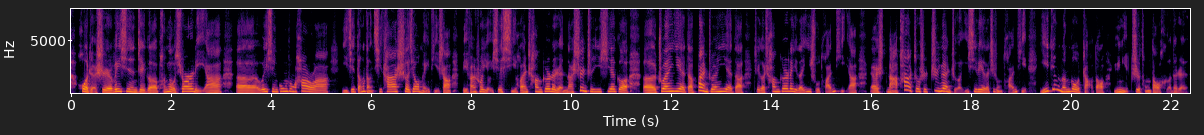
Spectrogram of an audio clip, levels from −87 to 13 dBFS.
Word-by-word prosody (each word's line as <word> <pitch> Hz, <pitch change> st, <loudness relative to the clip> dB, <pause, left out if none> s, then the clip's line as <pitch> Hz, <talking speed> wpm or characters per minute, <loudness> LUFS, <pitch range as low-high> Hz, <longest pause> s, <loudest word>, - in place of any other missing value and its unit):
或 -, -, +8 dB
者 -, -, -1 dB
是 175 Hz, -4 st, +5 dB
微 215 Hz, +7 st, +4 dB
信 225 Hz, -5 st, 0 dB
这 185 Hz, +1 st, +1 dB
个 150 Hz, -4 st, +3 dB
朋 180 Hz, +7 st, -6 dB
友 210 Hz, -7 st, +3 dB
圈 165 Hz, +10 st, -1 dB
儿 235 Hz, 0 st, +5 dB
里 185 Hz, -, -4 dB
啊， 165 Hz, +5 st, -1 dB, 0.2 s
呃， 150 Hz, -1 st, +2 dB
微 205 Hz, +5 st, +3 dB
信 215 Hz, -1 st, -2 dB
公 245 Hz, +1 st, 0 dB
众 235 Hz, -3 st, -2 dB
号 260 Hz, -, -2 dB
儿 220 Hz, -6 st, +4 dB
啊， 175 Hz, 0 st, -1 dB, 0.3 s
以 140 Hz, +1 st, -8 dB
及 205 Hz, +8 st, -1 dB
等 195 Hz, +4 st, -1 dB
等 210 Hz, -, -3 dB
其 205 Hz, -, -8 dB
他 225 Hz, +2 st, +2 dB
社 220 Hz, 0 st, 0 dB
交 225 Hz, +3 st, +1 dB
媒 -, -, -6 dB
体 190 Hz, -, -14 dB
上， 155 Hz, -4 st, 0 dB, 0.2 s
比 125 Hz, -3 st, -6 dB
方 180 Hz, +9 st, -2 dB
说 205 Hz, +3 st, -1 dB
有 175 Hz, -, -6 dB
一 -, -, -13 dB
些 185 Hz, +10 st, -3 dB
喜 180 Hz, -11 st, -4 dB
欢 170 Hz, +8 st, 0 dB
唱 200 Hz, +1 st, -3 dB
歌 235 Hz, +3 st, +4 dB
的 220 Hz, -2 st, +3 dB
人 150 Hz, -4 st, -2 dB
呢， 175 Hz, 0 st, -4 dB
甚 275 Hz, -, 0 dB
至 220 Hz, -3 st, -3 dB
一 200 Hz, 0 st, -3 dB
些 225 Hz, +3 st, 0 dB
个， 190 Hz, -6 st, +4 dB, 0.3 s
呃， 160 Hz, -1 st, +6 dB
专 245 Hz, +7 st, +4 dB
业 240 Hz, -5 st, +5 dB
的、 170 Hz, -3 st, +2 dB
半 225 Hz, -, +4 dB
专 215 Hz, +1 st, +1 dB
业 220 Hz, -5 st, +1 dB
的 140 Hz, -5 st, -1 dB, 0.2 s
这 190 Hz, -, -6 dB
个 160 Hz, -3 st, 0 dB
唱 215 Hz, +7 st, -4 dB
歌 245 Hz, +3 st, +1 dB
儿 -, -, +4 dB
类 230 Hz, -7 st, 0 dB
的 150 Hz, -1 st, 0 dB
艺 215 Hz, +7 st, -4 dB
术 160 Hz, -9 st, -9 dB
团 210 Hz, -, -5 dB
体 250 Hz, 0 st, -16 dB
啊。 135 Hz, +1 st, -3 dB, 0.3 s
呃， 180 Hz, 0 st, 0 dB
是 180 Hz, 0 st, -8 dB
哪 185 Hz, -, -1 dB
怕 365 Hz, -4 st, -1 dB
就 240 Hz, -4 st, -2 dB
是 215 Hz, -1 st, -4 dB
志 270 Hz, +5 st, -4 dB
愿 250 Hz, -6 st, +3 dB
者 -, -, -12 dB
一 -, -, -16 dB
系 195 Hz, +5 st, -5 dB
列 200 Hz, -2 st, +2 dB
的 150 Hz, -, -2 dB
这 145 Hz, +9 st, -10 dB
种 120 Hz, -, -8 dB
团 190 Hz, -, -9 dB
体， 210 Hz, -, -12 dB, 0.2 s
一 195 Hz, +8 st, +1 dB
定 345 Hz, +11 st, -2 dB
能 210 Hz, -2 st, +3 dB
够 215 Hz, -6 st, +2 dB
找 -, -, -8 dB
到 135 Hz, -3 st, -3 dB, 0.2 s
与 180 Hz, -, -3 dB
你 190 Hz, -, -1 dB
志 190 Hz, -, -2 dB
同 140 Hz, -3 st, -7 dB
道 -, -, -2 dB
合 -, -, -15 dB
的 -, -, -9 dB
人。 -, -, -9 dB
195 Hz, 270 characters per minute, -22 LUFS, 165-225 Hz, 0.3 s, 或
